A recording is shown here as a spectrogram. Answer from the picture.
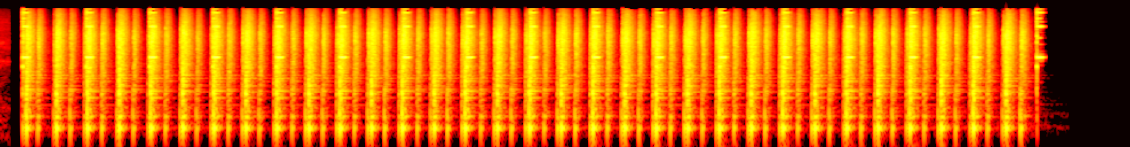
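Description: Snare drum played with two sticks: the inverted flam tap rudiment, an inverted paradiddle sticking with a flam every two beats. It runs at an even, moderate tempo of about four strokes a second with regular accents.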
